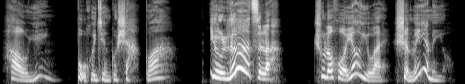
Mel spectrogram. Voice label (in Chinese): 女枪数字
